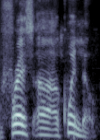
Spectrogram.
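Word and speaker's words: Fres Oquendo: No one F didn't play in Tyson, but Fresh uh Quindo, that's how you say his name.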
